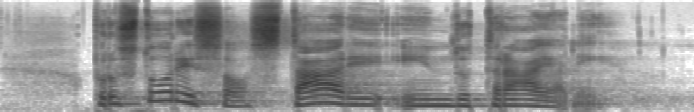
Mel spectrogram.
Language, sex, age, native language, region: Slovenian, female, 30-49, Slovenian, Savinja region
